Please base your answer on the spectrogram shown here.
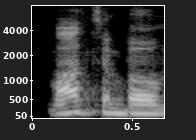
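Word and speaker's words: Montembeault: Montembeau makes a big save.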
